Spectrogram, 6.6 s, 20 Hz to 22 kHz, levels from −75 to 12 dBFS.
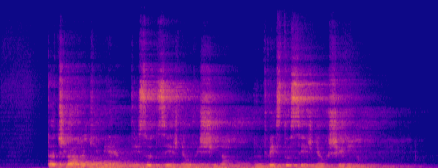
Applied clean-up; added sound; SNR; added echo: none; none; none; reverberation time 2.4 s.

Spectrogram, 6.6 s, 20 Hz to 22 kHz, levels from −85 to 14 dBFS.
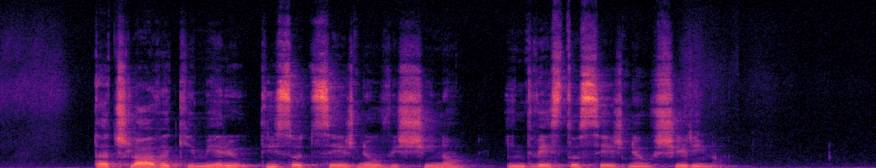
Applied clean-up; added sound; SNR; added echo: none; none; none; none.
